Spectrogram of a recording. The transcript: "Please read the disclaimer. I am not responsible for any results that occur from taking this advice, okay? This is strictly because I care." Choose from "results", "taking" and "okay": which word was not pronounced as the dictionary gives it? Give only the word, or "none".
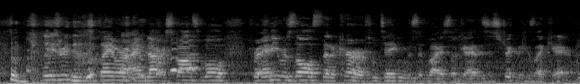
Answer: none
